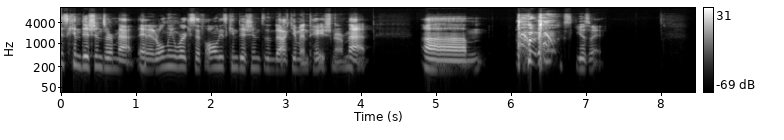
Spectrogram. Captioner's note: coughing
